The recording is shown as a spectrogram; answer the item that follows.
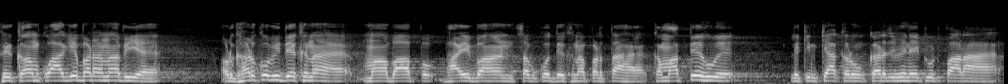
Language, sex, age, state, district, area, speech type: Hindi, male, 30-45, Bihar, Begusarai, rural, spontaneous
